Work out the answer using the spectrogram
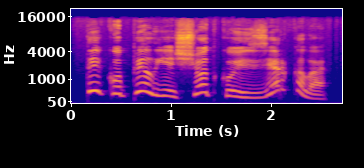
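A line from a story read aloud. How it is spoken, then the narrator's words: Father, coarse laughter. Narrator (Russian): переспросил отец с грубым хохотом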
